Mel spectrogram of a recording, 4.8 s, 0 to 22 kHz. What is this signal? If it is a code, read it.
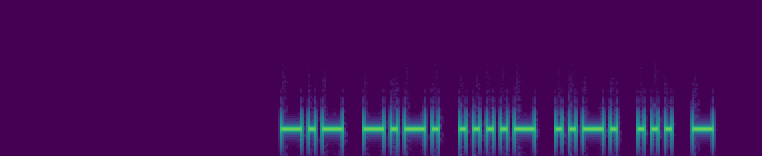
Morse code, heard as a keyed tone, about 28 wpm, 700 Hz. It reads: KC4FST
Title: USA Call Signs - 6 Characters - Repeated 2x - 28wpm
